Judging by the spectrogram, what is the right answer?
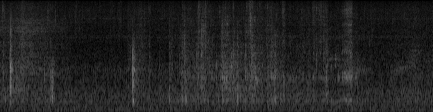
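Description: Water coming to the boil in a Jetboil Flash stove: a steady burner hiss with light bubbling and scattered small ticks and crackles.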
